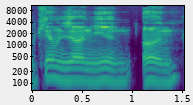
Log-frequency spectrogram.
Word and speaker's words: Kim Jong-un: He make the un rhyme with Jung. – There you go, you got it. – No. Yeah. So Kim Jong-un.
